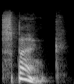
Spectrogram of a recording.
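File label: "spank", English, British English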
